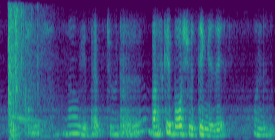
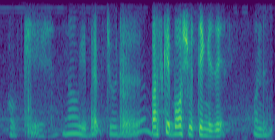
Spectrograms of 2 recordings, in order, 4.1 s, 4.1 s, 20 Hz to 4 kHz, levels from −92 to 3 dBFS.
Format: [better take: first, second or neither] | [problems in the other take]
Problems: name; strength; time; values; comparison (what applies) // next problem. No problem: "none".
second | background sound (Gunshot, gunfire); 6 dB below the speech // room echo; dies away in 0.3 s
